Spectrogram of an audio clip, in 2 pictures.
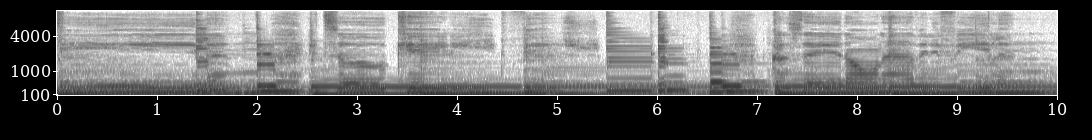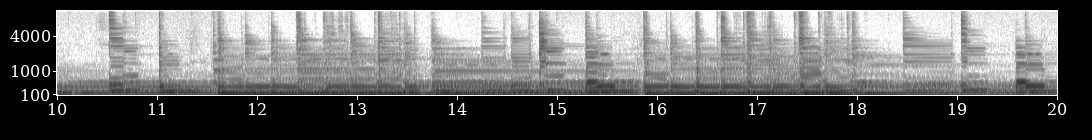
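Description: Acoustic guitar strummed in a steady chord progression, the chord changing about every two seconds.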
